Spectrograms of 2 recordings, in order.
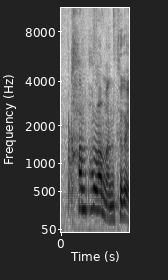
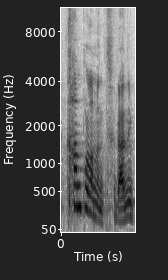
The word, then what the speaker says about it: complement: complement가 있고요. complement가 있죠. 이게 발음 기호 뒤져보시면 발음 기호가 동일해요. 똑같습니다. 그러니까 하나는 complement, 하나는 complement. 아니야. 둘 다 complement야. 발음 똑같습니다. 발음 기호 똑같아 이거.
